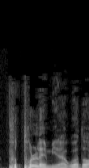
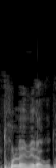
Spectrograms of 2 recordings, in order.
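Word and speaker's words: Ptolemy: 프톨레미라고도 하고, 피를 묵음으로 하면 톨레미라고도 하고, 이 두 왕국이 서로 이 지역을 이겼다 졌다 이겼다 졌다.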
